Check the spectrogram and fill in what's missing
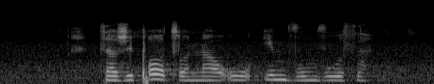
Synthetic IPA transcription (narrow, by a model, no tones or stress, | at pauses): d͡zazʷipʼɔt͡sʼɔnaʔuiɱvumvuːsa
